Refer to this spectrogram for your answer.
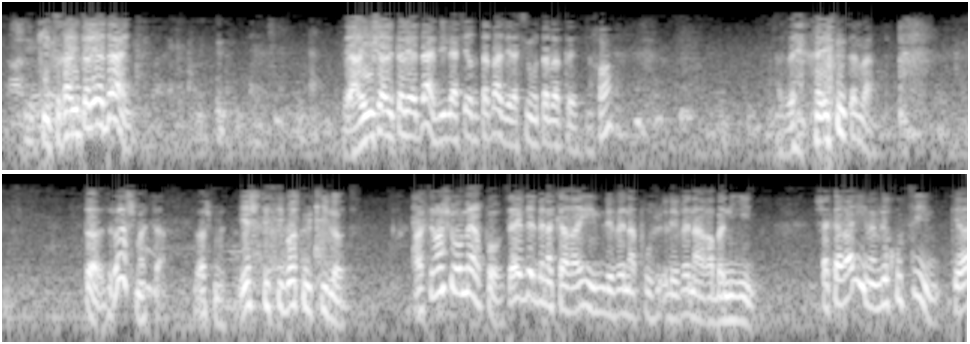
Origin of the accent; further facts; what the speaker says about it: Jerusalem, Jerusalem District, Israel; אנחנו ירושלמים, אנחנו יודעים.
